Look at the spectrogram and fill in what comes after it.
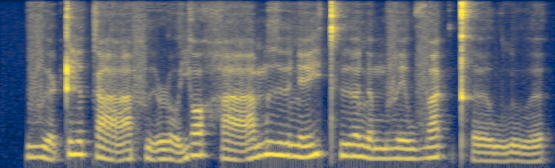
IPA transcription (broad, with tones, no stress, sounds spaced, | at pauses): v ɨ˨˩˨ ə̯ ʈ i˧ ə̯ k aː˨˩˨ f ɨ˨˩˨ ɹ o˨˩˨ j ɔ˧ h aː˨˩˦ m ɣ ɨ˧ l e˧˥ j t̪ʰ ɨ˧ ə̯ l ə˧ m v e˧ w v a˦˥ k̚ t̪ʰ əː˨˩ w l u˨˩˨ ə̯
